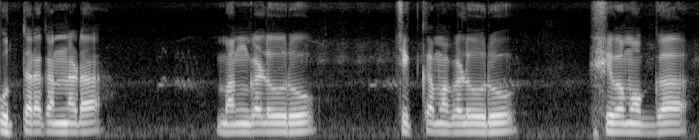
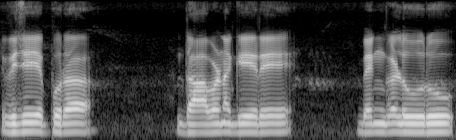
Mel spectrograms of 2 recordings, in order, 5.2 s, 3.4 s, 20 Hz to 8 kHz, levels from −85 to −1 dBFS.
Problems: background sounds at intervals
